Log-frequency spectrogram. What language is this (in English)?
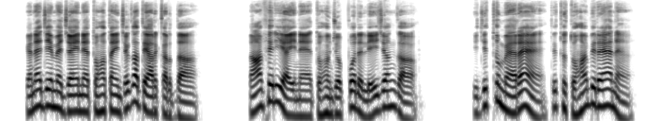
Kangri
